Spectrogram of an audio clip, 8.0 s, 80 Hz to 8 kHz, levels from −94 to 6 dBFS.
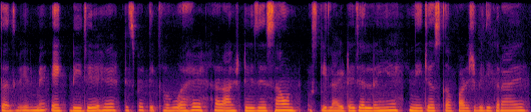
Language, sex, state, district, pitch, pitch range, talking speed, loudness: Hindi, female, Uttar Pradesh, Etah, 210 Hz, 205-220 Hz, 180 wpm, -26 LUFS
